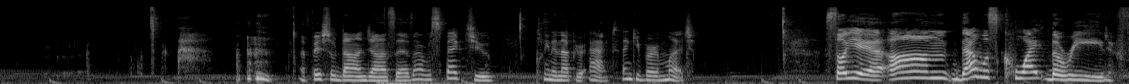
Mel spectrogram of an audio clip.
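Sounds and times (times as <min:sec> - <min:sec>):
person sipping water: 0:00.0 - 0:02.4
speech: 0:02.6 - 0:07.0, 0:08.3 - 0:11.2.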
